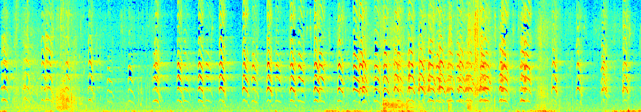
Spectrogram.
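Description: Birds giving many short squeaky calls in quick succession, several a second and overlapping, with a few low dull thuds, like steps on mud, in the second half.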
